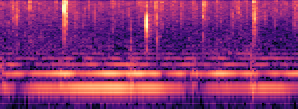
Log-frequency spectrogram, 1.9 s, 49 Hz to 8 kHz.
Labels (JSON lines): {"label": "biophony, midshipman", "recorder": "SoundTrap 500"}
